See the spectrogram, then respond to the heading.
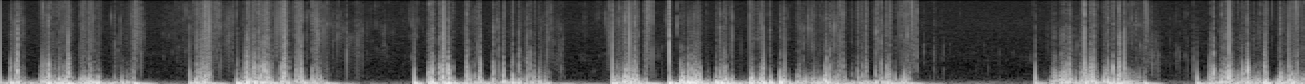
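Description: A metal-tipped dot stick with a wooden handle scratches inside the soft, hollow canal of a pinkish-white silicone binaural microphone ear. Heard up close, it makes dense bursts of muffled, low rumbling scrapes and rapid tapping crackles, with short quiet pauses between them.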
